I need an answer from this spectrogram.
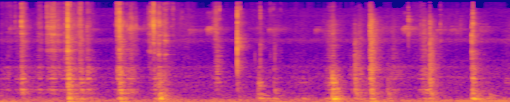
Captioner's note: chisel scraping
